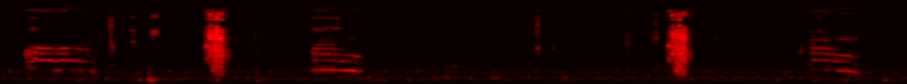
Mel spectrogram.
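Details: Indoors at evening play time with Marge's young kittens and their mother, a rescued stray: three steady, evenly pitched meows spaced a few seconds apart, with sharp handling clicks and rustles in between.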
